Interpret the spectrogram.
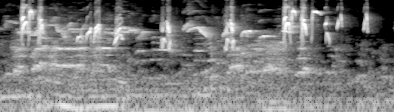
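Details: Oriental magpie-robin song meant to rile up rival magpie-robins, a busy run of varied high whistles, slurs and sharp clicks, phrases tumbling one after another almost without pause.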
